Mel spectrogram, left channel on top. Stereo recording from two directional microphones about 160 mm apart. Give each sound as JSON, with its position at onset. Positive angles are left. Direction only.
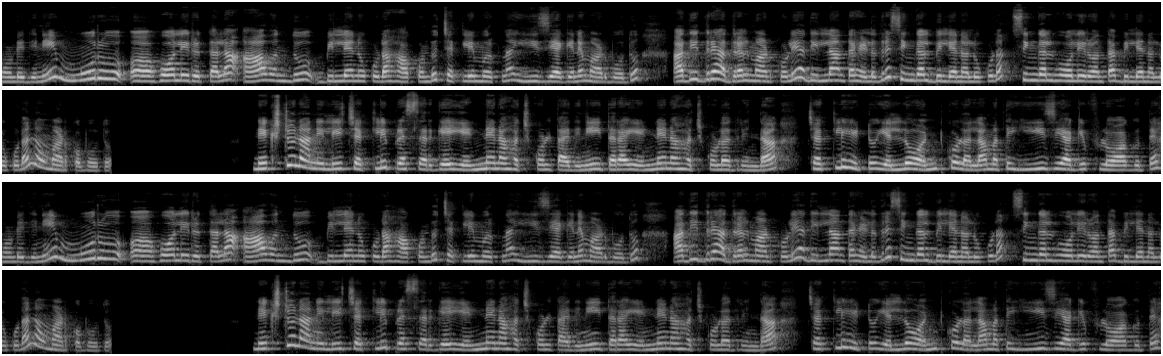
{"t": 0.0, "sound": "speech", "side_deg": 15}
{"t": 14.1, "sound": "a woman's voice", "side_deg": 15}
